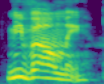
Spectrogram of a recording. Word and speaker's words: Navalny: Did I say his name right? Is it Navalny? – Navalny. – I knew how to say it. Navalny, yeah.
